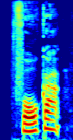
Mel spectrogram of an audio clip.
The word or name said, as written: forgang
